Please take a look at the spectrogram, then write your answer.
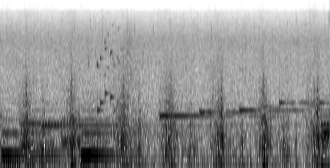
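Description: Rain falling in a Pokemon video game, a steady patter of drops with rumbling thunder-like swells under tonal game music, no voices.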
